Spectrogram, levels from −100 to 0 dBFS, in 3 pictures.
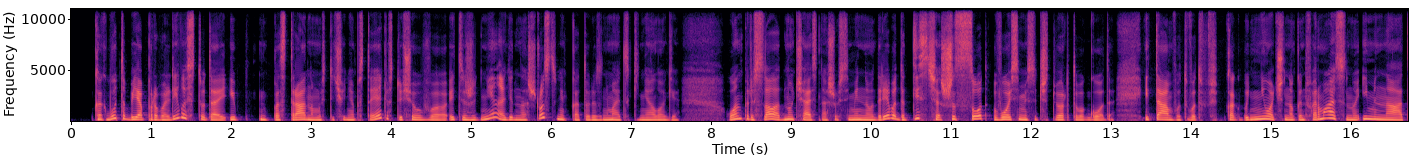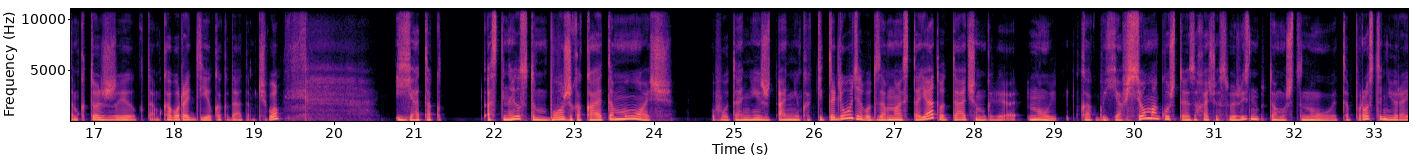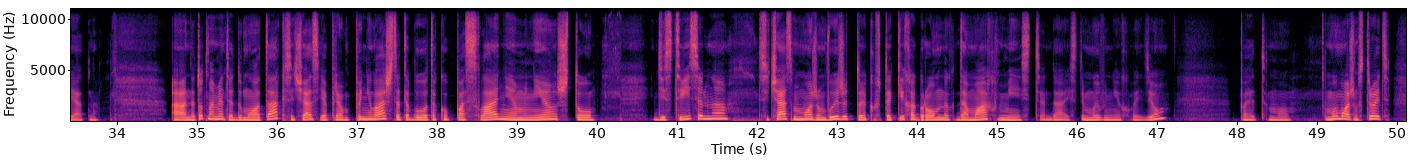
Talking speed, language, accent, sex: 160 wpm, Russian, native, female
